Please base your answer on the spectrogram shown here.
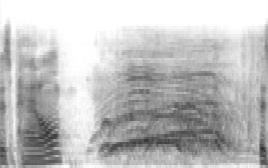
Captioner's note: audience cheering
